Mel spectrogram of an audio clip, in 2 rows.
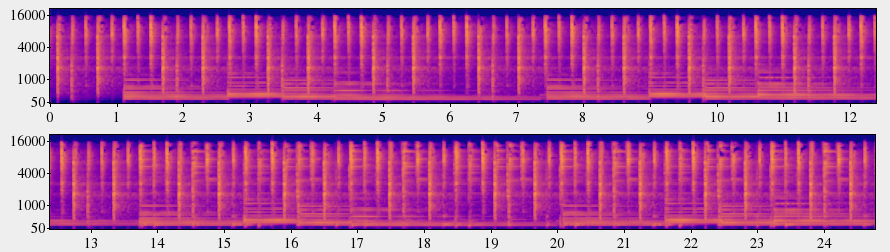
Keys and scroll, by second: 0.2 Return, 0.8 space, 3.4 t, 8.1 space, 14.3 KP_Divide, 15.4 4, 16.3 Return, 17.2 space, 19.2 space, 20.9-22.2 typing, 24.3 Return.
